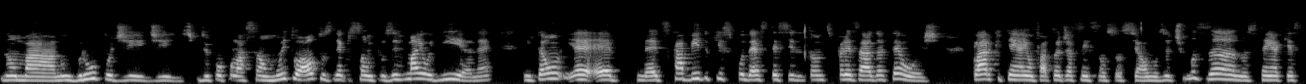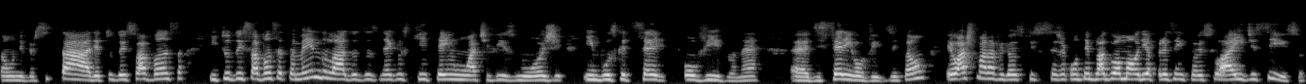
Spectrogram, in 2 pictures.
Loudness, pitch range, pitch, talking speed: -18 LUFS, 195-240 Hz, 220 Hz, 200 wpm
